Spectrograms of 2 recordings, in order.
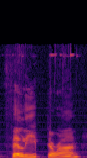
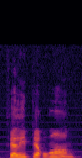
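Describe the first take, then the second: First: The name is said with an American accent. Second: The name is said with a French accent.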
